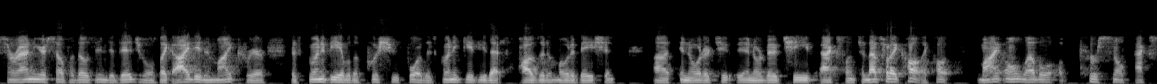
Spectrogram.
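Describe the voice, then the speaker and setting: Speaking at a very fast pace, a man with a fairly low pitch keeps a monotone, flat intonation. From Atlantic Canada, Cape Breton Island. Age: 40s. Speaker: paralympic swimmer and motivational speaker. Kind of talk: interview.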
